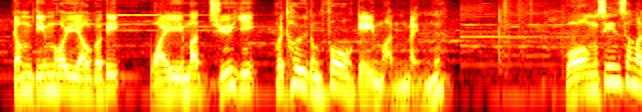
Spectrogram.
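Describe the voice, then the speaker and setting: A man's voice: fairly low pitch, darkish tone. A man with a Hong Kong Cantonese accent narrating a first-person horror story as a storyteller.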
